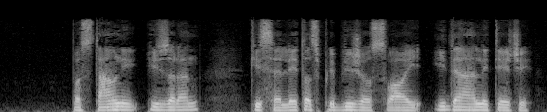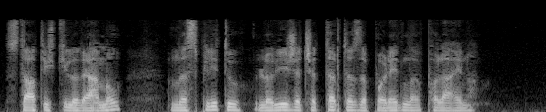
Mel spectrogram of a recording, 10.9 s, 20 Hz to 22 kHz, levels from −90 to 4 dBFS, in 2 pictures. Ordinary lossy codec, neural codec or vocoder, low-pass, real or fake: AAC, 32 kbps; codec, 24 kHz, 0.9 kbps, WavTokenizer, medium speech release version 1; 10.8 kHz; fake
